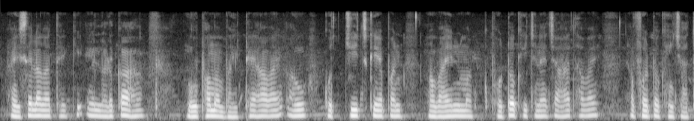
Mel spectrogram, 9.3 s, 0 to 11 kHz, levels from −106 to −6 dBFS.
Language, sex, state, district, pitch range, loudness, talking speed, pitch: Chhattisgarhi, male, Chhattisgarh, Bilaspur, 145-155 Hz, -18 LUFS, 170 wpm, 150 Hz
